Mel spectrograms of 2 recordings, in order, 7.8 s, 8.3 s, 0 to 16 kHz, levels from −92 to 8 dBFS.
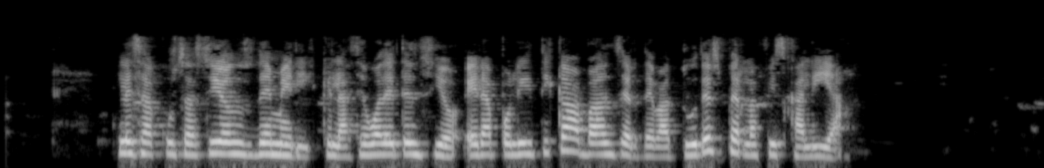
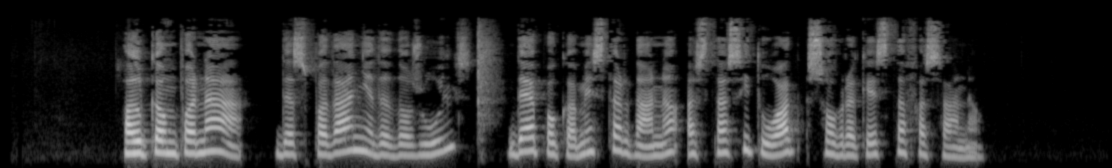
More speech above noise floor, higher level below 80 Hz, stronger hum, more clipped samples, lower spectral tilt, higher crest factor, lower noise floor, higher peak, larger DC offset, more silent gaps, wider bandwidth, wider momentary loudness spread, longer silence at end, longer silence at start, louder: first, 67 dB vs 57 dB; first, -60 dBFS vs -76 dBFS; neither; neither; first, -5.5 dB/octave vs -3 dB/octave; about the same, 18 dB vs 22 dB; first, -84 dBFS vs -80 dBFS; about the same, 0 dBFS vs -2 dBFS; neither; neither; second, 8 kHz vs 11.5 kHz; second, 5 LU vs 11 LU; first, 1.5 s vs 1 s; about the same, 0.9 s vs 0.95 s; first, -17 LUFS vs -22 LUFS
